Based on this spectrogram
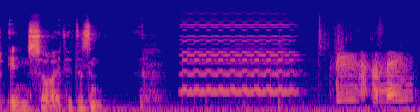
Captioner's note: intercom buzzer rings; intercom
